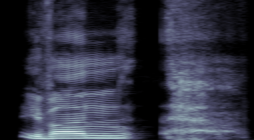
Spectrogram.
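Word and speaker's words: Yvonne: Ivan, how do you pronounce her last name? Strahovski. Strahovski. Is it Ivan or is it Ivan? It's Ivan, right?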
